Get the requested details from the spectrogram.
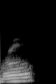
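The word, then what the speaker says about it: rho: 3 the alphabet is a great alphabet called row pronounce row it's a scalar quantity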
